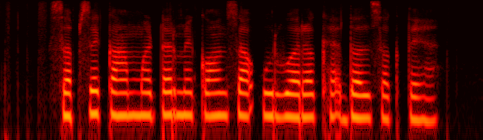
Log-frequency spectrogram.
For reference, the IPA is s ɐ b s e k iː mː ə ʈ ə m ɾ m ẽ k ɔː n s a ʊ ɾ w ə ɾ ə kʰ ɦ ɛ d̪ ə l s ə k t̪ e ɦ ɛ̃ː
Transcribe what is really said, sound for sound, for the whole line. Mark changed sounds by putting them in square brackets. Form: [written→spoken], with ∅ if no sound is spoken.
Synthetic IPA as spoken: s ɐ b s e k [iː→aː] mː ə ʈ ə [m→∅] ɾ m ẽ k ɔː n s a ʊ ɾ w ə ɾ ə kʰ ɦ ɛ d̪ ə l s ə k t̪ e ɦ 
